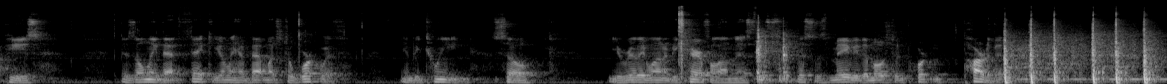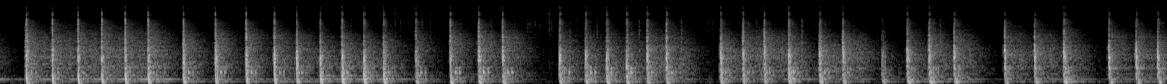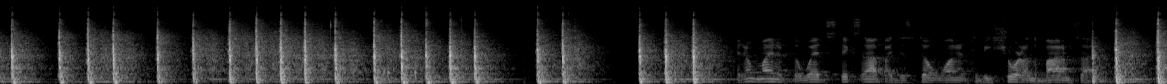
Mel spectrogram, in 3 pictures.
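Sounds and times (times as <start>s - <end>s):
hammer tapping on wood: 10.0s - 30.6s.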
